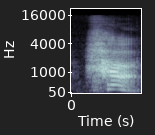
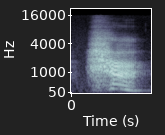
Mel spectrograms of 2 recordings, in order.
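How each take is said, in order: First: The syllable is said with a strong breathy puff. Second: The same.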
